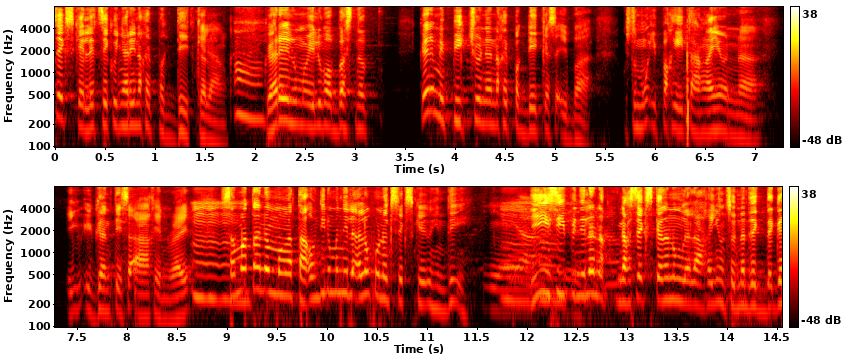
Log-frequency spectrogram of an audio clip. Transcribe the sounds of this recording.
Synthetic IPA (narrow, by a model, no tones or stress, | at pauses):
ɛkskɐjlɛt̪sejkʊŋɲaːɾinɐkɪpɐɡ̚d̪ejt̪̚kɐla̰ŋkʊjaːɾɪnʊmɐjlʊmɐbasnɐ | kʊjaːɾɪmɐjpik̚t͡ʃʊɹnɐnɐkɪpɐɡ̚d̪ejt̪̚kɐsɐʔɪba̰ɡʊst̪omoŋʔɪpɐkiːt̪ɐŋɐjo̞nːɐ | ʔɪʔɪɡɐnt̪ɛsɐʔaːkɪnɹajt̪sɐmɐt̪anɐŋmɐŋat̪aːʔoɪnd̪inmanːɪlaʔɐlamkʊŋnɐɡsɛkskɐjohɪnd̪iʔ | ʔiʔiːsiːpɪnɪlanɐnɐkɐsɛkskɐnɐnʊŋlɐlaːkɪɲonsonɐd̪ɐɡ̚d̪ɐɡa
